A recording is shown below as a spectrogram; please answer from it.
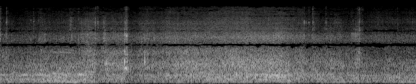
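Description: Steady rushing noise of surf washing over shoreline rocks, with a brief click about a second in.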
